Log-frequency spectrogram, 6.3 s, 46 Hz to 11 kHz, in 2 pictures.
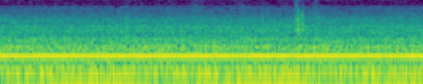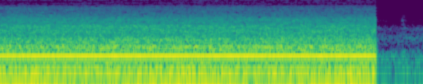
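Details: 2008 Mercedes-Benz CL500 (W216), no heat, climate control unit not communicating on CAN (code 0237 fan request implausible): constant loud roar of air with steady hum, then cuts off; engine cooling fan stuck on high speed.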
